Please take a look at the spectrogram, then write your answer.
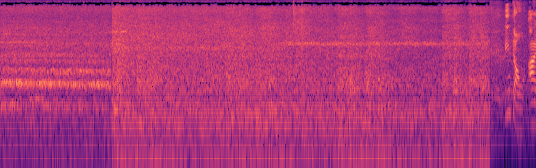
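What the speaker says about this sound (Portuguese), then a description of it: "aí a gente veio de metrô, passamos pelo Queens" A New York subway train rides through Queens, its loud, steady rumble and clatter running for most of the stretch before abruptly dropping away near the end, with faint voices in the carriage.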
